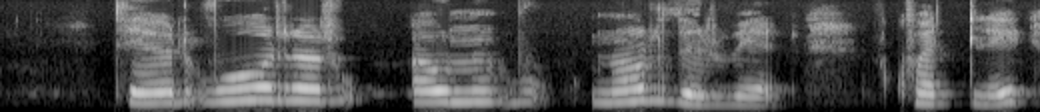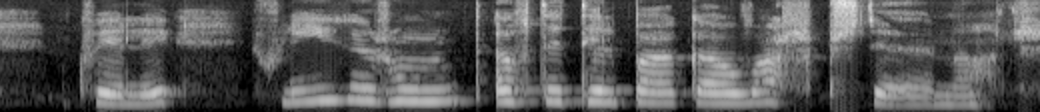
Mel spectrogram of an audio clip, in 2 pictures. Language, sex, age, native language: Icelandic, female, 18-19, Icelandic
